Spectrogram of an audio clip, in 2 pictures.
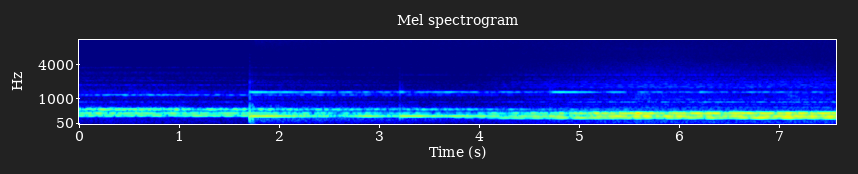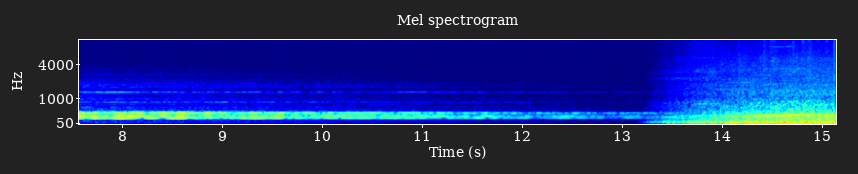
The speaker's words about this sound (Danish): Nu sidder vi i en bus midt på eftermiddagen, og det er sindssygt varmt. Og man kan lugte sådan svedige mænd og sådan støv.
